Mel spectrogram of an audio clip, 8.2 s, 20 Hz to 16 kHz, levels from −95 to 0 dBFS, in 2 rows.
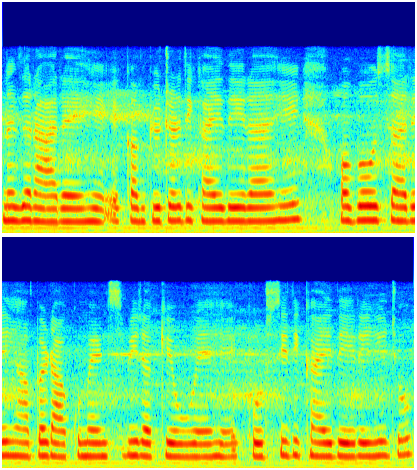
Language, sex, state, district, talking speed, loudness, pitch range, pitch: Hindi, female, Uttar Pradesh, Jalaun, 195 wpm, -14 LUFS, 210-225 Hz, 215 Hz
